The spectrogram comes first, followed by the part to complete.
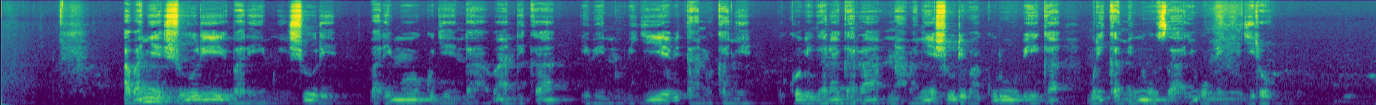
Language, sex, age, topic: Kinyarwanda, female, 18-24, education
